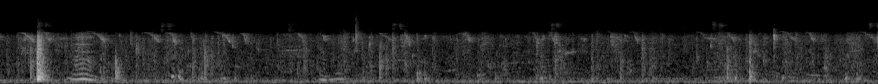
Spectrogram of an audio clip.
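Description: Birds chirping over and over in short, high, falling notes, with one sudden loud click about half a second in.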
